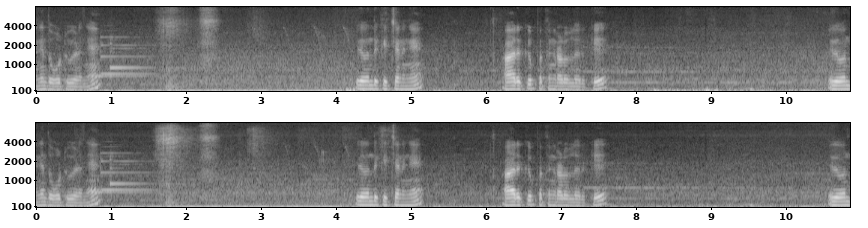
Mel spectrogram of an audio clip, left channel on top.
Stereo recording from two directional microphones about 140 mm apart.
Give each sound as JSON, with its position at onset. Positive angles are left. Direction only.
{"t": 0.0, "sound": "speech", "side_deg": -15}
{"t": 1.6, "sound": "music", "side_deg": 20}
{"t": 4.3, "sound": "speech", "side_deg": -20}
{"t": 6.2, "sound": "speech", "side_deg": -15}
{"t": 10.6, "sound": "speech", "side_deg": -15}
